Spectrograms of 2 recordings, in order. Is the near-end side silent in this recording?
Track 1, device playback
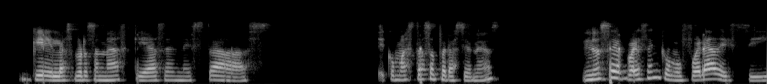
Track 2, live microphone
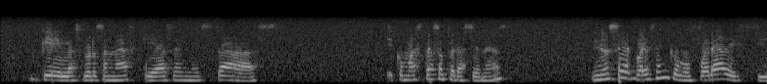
Yes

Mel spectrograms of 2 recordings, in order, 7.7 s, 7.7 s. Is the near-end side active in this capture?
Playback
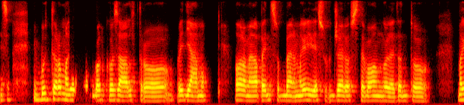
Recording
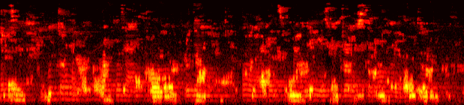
No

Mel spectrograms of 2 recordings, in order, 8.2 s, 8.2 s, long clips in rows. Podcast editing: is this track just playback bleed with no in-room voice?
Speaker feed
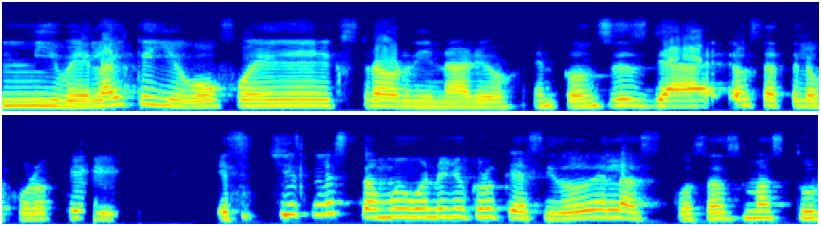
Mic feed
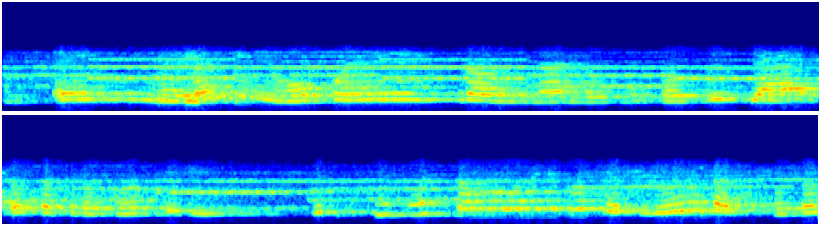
No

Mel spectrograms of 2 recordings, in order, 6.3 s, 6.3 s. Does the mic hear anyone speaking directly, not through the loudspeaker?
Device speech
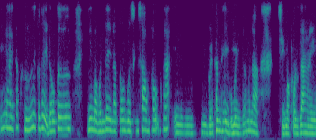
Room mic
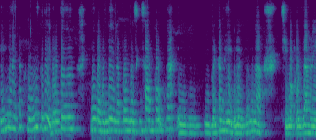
No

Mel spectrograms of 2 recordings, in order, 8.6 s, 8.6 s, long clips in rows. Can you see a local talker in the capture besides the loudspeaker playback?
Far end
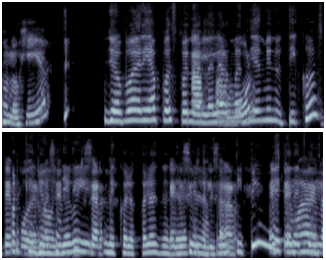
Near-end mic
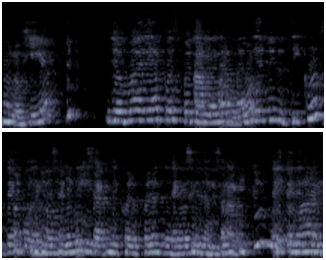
No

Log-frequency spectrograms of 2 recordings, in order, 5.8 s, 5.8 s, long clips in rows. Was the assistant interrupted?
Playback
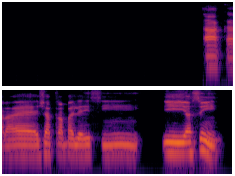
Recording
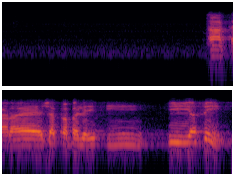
No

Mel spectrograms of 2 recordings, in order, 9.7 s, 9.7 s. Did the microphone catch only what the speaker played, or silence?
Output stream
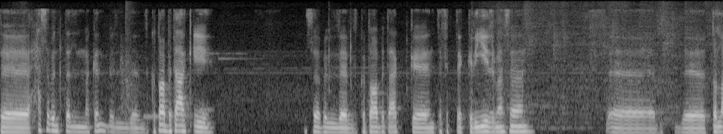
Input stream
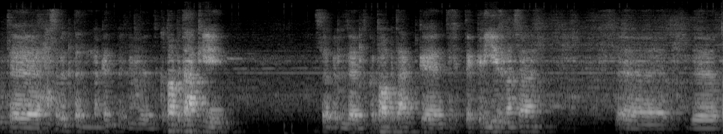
Yes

